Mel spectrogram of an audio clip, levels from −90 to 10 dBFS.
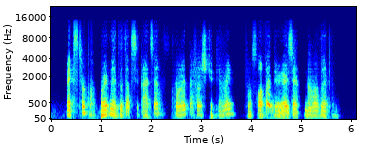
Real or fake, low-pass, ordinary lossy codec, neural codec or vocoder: fake; 14.4 kHz; AAC, 96 kbps; codec, 44.1 kHz, 0.9 kbps, DAC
